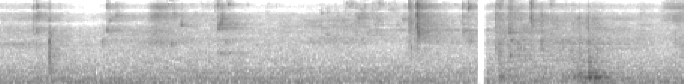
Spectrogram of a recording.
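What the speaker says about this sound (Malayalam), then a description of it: "ഈ സാധനത്തിന് കുറച്ച് വെള്ളം ഒഴിക്കുന്നുണ്ട്" Water is poured into a pot for making tea, a steady, even splashing hiss close by, with a small bump near the end.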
